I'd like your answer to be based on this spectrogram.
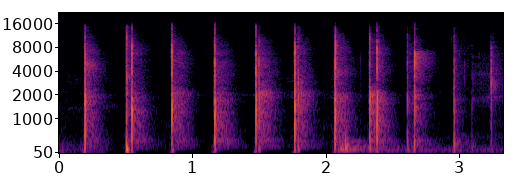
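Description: Sharp, separate handclaps ring out one after another at a fairly steady pace, about ten in all, close and alone, with a faint second clapper joining toward the end.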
